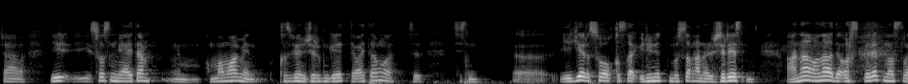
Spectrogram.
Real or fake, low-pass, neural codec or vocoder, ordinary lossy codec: real; none; none; none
